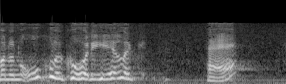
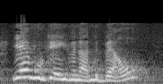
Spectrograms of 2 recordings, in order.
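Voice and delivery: usual speaking voice

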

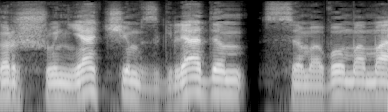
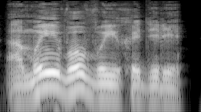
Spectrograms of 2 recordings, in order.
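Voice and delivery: usual speaking voice

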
